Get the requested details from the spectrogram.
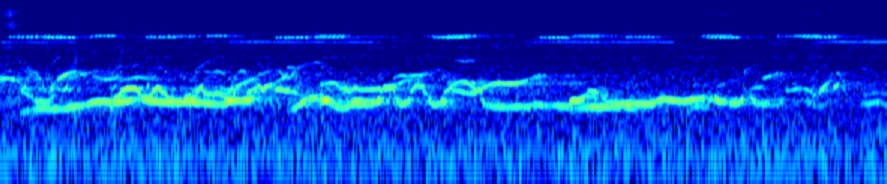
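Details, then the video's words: Night chorus of several coyotes in the Aquiares mountains: quavering howls rise and fall and tangle together, some climbing into higher yips, while crickets pulse intermittently high above in the dark. "Así suenan los coyotes en la montaña de AQUIARES."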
